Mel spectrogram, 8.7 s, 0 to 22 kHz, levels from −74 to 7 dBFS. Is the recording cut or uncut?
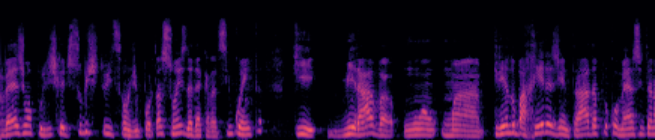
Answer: cut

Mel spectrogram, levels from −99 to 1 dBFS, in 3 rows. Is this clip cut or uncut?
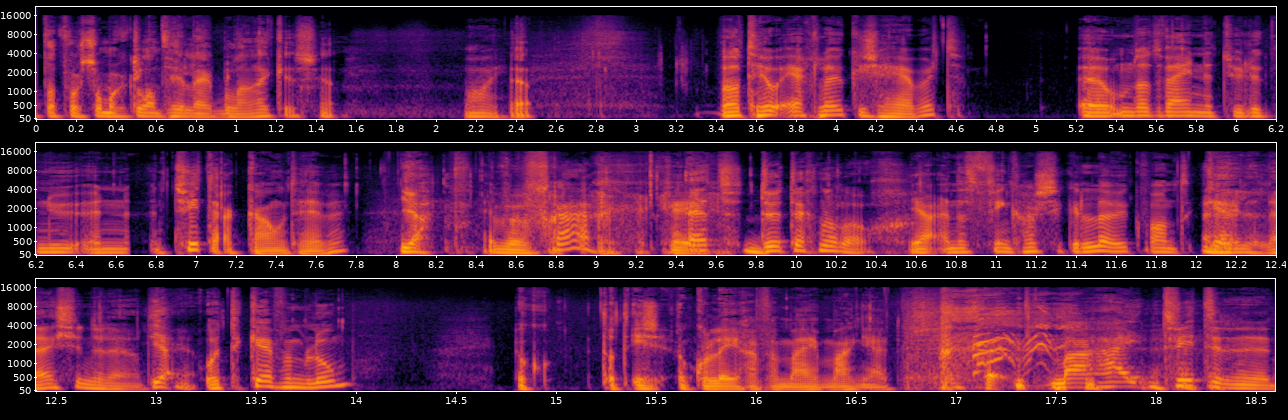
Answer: cut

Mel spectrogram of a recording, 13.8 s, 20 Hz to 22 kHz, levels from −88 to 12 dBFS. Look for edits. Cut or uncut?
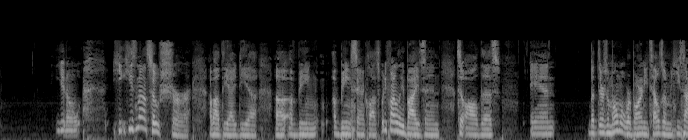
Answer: cut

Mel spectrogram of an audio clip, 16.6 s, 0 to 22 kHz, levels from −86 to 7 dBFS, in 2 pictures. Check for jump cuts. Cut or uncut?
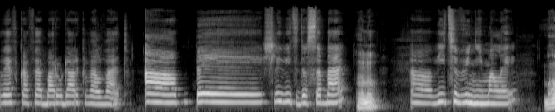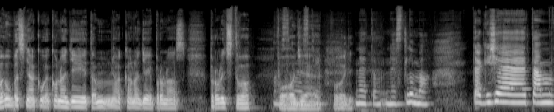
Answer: cut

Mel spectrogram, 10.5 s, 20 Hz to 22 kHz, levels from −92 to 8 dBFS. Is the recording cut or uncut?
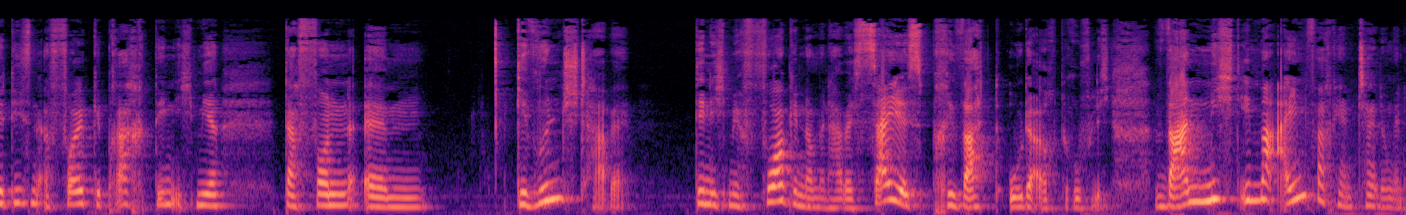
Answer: uncut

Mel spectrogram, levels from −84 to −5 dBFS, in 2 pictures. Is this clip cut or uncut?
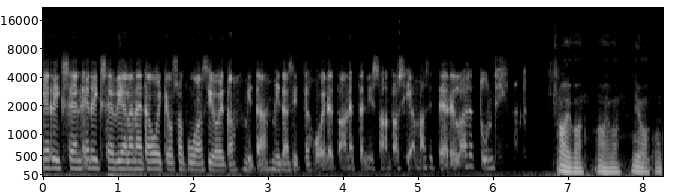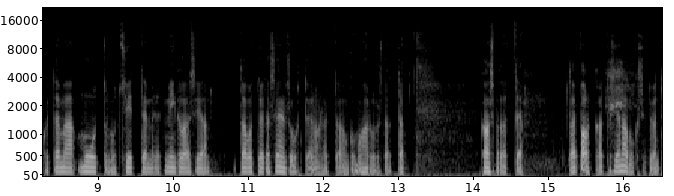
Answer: cut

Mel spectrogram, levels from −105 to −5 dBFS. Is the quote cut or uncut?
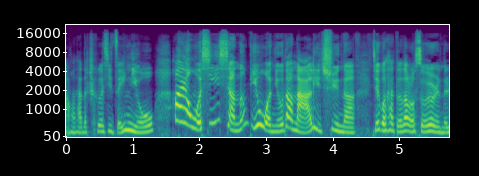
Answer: uncut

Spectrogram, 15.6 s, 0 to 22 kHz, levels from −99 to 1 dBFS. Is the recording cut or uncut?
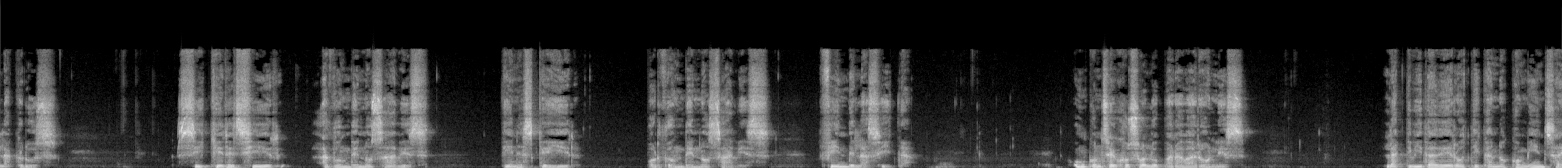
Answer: uncut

